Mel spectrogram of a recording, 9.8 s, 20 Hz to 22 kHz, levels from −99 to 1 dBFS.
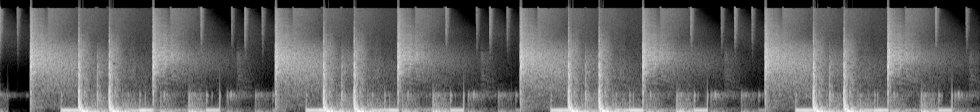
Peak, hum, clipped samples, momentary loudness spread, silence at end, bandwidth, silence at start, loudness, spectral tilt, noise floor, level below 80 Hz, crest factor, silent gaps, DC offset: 0 dBFS; none; 0.3%; 14 LU; 0.2 s; over 20 kHz; 0 s; -14 LUFS; -4 dB/octave; -35 dBFS; -18 dBFS; 14 dB; none; under 0.1%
